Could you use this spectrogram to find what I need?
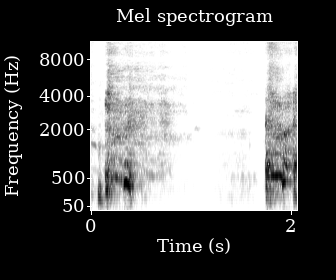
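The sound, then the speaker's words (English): A harsh, hacking cough from a lingering drip after an illness, likened to the cartoon dog Muttley, comes in two loud bursts, the first rough and spluttering for most of a second, then a brief quiet gap before another strong cough erupts at the end. “My coughing that you hear is not, what the hell was his name?”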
